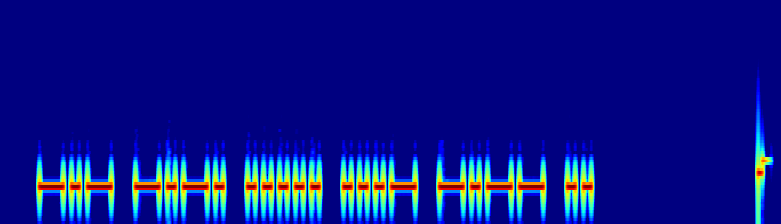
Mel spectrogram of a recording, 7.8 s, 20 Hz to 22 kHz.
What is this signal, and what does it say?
Morse code, heard as a keyed tone, about 15 wpm, 700 Hz. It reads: KC5VYI
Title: USA Call Signs - 6 Characters - 2x Character Spacing - 15wpm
